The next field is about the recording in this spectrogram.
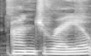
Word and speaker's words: Andrea: I am your snowed in host, Andrea, or Drea if you butcher the A-N of my name.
